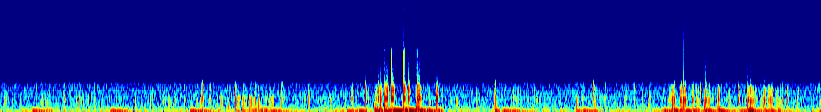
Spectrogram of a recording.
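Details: Adult woman's abdomen recorded with a Stemoscope stethoscope microphone after a large meal: gurgling, rumbling digestive noises, with occasional squeaky tones; bowel sounds (stomach growling).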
